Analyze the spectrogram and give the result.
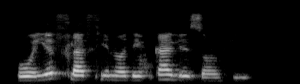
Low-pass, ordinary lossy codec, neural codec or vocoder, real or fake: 10.8 kHz; Opus, 32 kbps; codec, 24 kHz, 0.9 kbps, WavTokenizer, medium speech release version 2; fake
